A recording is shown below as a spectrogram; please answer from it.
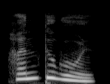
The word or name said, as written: ಹಿಂದುಗಳೆ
